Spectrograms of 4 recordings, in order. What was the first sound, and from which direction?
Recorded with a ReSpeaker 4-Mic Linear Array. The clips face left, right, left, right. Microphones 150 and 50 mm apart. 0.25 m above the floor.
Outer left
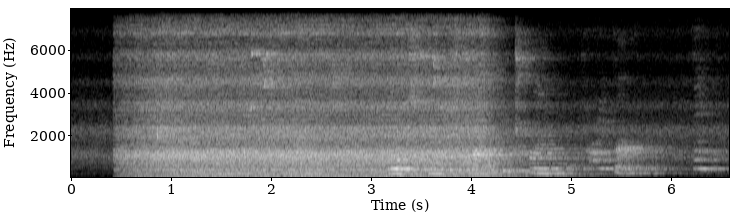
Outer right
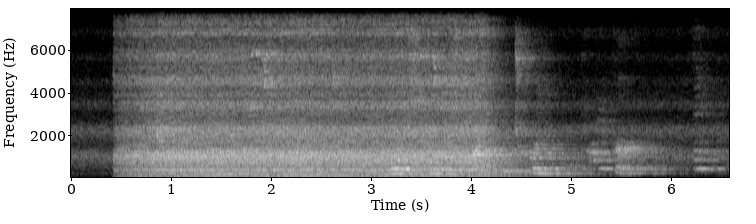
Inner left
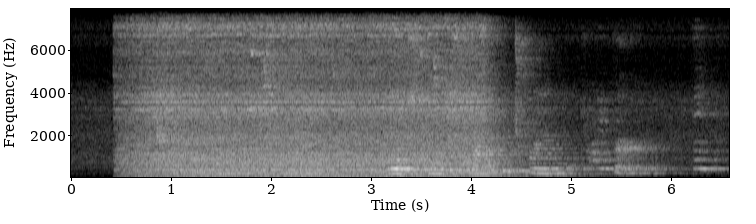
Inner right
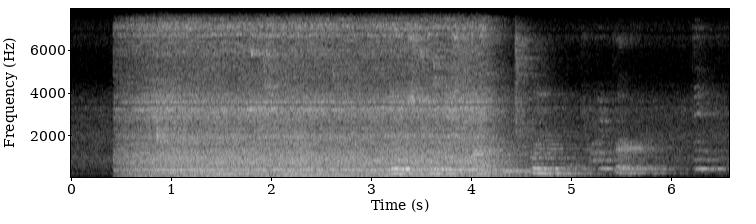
A bird, 40° right (ahead or behind).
